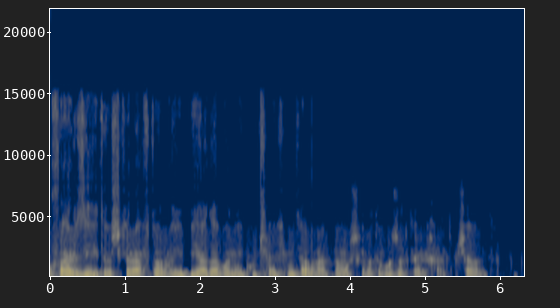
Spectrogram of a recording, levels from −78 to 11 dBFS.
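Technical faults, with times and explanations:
Throughout: Speex codec. The speech has a plainly audible hoarse, grainy edge, the kind you get when a CELP coder runs short of bits for the excitation and fills the gap with noise. That amount of damage fits a bitrate of about 22 kbps. Nothing comes through above 15.3 kHz, and the upper band has a hissy, synthetic quality, as if it's been reconstructed rather than carried through cleanly.
3.49 to 6.32 s: input switched to a poorer device, most likely a change of microphone or a drop into a headset's call profile. With no gap at all, the sound turns duller and boxier. Everything above 7.5 kHz disappears, the level falls by about 5 dB, and a new, fairly quiet background noise sits roughly 45 dB below the speech. It stays that way to the end of the clip.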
